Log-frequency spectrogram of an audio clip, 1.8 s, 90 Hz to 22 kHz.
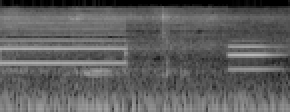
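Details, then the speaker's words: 2007 Ford F150 with about 250,000 miles, aftermarket exhaust and noisy knobby tires: steady repeating two-tone electronic ding-dong seat belt warning chime over a quiet cab. "And it's got a bunch of ding dongs and buzzes. Drive me nuts."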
